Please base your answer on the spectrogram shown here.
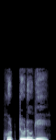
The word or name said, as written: ಹುಟ್ಟುಡುಗೆ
